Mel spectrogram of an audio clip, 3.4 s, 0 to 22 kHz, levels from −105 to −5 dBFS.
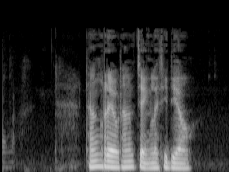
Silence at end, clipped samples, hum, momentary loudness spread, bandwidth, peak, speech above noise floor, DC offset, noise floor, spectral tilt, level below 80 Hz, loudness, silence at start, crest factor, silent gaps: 0.6 s; under 0.1%; none; 9 LU; 11 kHz; -12 dBFS; 46 dB; under 0.1%; -73 dBFS; -8 dB/octave; -62 dBFS; -29 LUFS; 1.3 s; 18 dB; none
